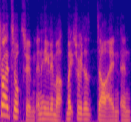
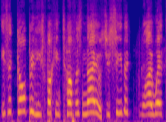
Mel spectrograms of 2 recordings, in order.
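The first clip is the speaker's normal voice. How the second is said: defensive protest; 13 semitones higher, 6 dB louder, faster than usual. Real, not acted. Player defends loudly.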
